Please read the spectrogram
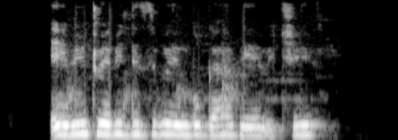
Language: Ganda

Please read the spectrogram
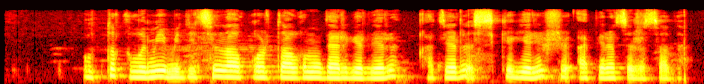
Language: Kazakh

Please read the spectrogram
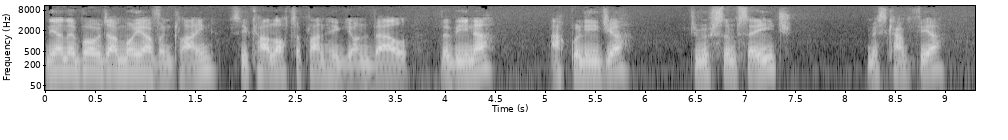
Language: Welsh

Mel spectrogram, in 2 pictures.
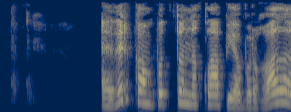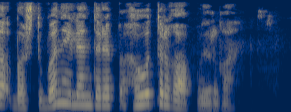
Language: Bashkir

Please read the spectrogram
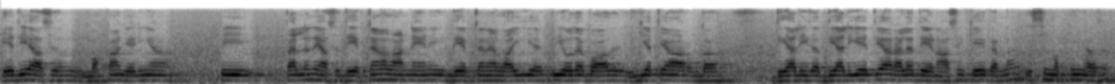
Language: Dogri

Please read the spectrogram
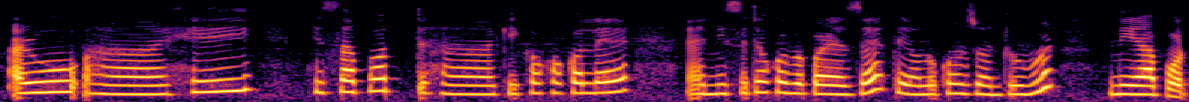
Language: Assamese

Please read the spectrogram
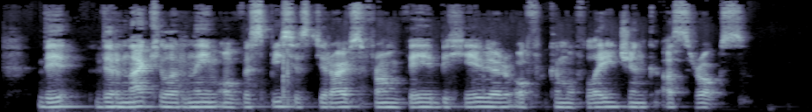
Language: English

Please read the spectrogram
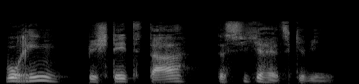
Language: German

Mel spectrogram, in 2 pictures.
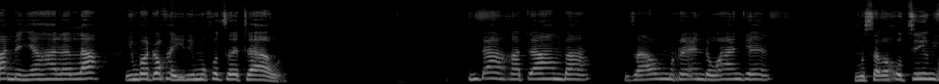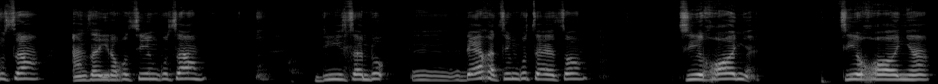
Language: Idakho-Isukha-Tiriki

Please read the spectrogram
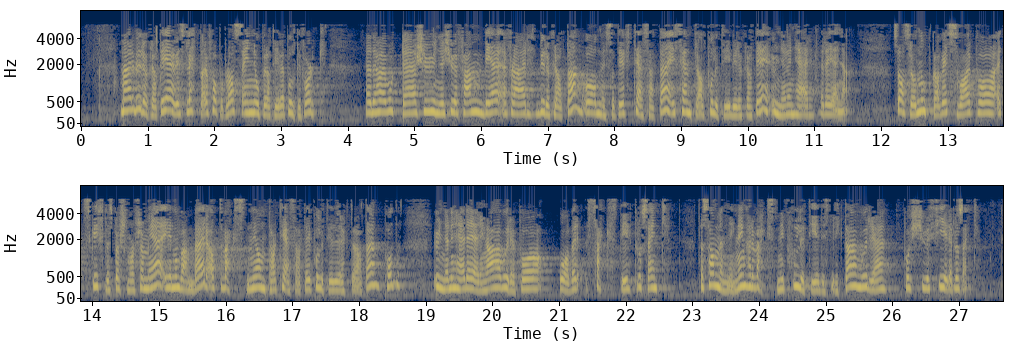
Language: Norwegian Nynorsk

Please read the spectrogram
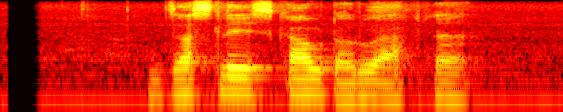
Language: Nepali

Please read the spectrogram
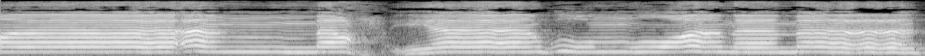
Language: Arabic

